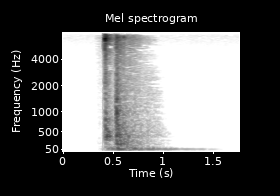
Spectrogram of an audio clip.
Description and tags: Door closed 1
the sound of closing door
door, door-closed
